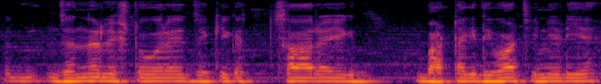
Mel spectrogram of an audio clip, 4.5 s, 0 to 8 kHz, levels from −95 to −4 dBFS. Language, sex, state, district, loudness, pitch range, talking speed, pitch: Marwari, male, Rajasthan, Nagaur, -36 LUFS, 115-120 Hz, 170 wpm, 120 Hz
